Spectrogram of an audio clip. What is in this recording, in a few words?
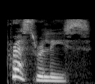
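"press release", British English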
